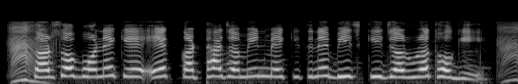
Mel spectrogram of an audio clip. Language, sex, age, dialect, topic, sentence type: Magahi, female, 31-35, Western, agriculture, question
